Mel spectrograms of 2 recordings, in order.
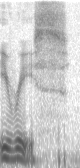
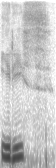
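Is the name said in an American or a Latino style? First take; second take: American; Latino. First: The name is said in a simplified American style. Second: The name is said with a Latino-style pronunciation. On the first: "for Americans, I just say Iris"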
